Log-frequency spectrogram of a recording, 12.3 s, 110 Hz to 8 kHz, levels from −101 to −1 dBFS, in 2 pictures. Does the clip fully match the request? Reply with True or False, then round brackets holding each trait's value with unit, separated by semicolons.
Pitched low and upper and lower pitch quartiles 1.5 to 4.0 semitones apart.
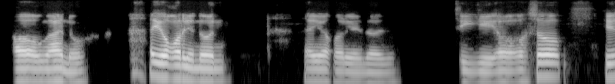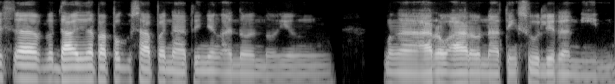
True (110 Hz; 3.5 semitones)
